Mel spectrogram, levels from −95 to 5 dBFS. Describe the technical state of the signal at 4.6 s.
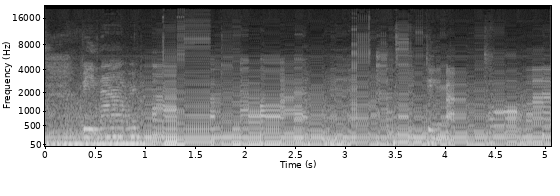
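At 4.6 s you're inside the robotic sound from repeated short buffers, running 1.01 to 5.05 s: a rigid 50 Hz buzz, likely from most of the audio being replaced by a looped 20 ms chunk.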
